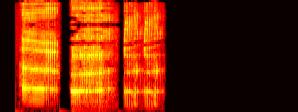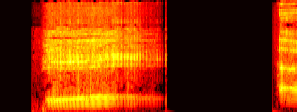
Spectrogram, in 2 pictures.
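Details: Korat cat and his burping buddies: several loud voiced belches, including one long drawn-out burp, separated by silence; ordinary burping.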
